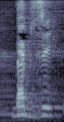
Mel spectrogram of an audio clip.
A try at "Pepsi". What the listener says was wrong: Pepsi. Pepsi. It's Pepsi. Mom, with a P, not a B.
